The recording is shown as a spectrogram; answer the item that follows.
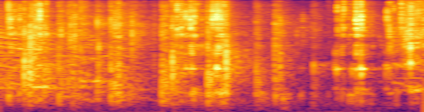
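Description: Light, irregular clicks and rattles of a drink tumbler being handled and lifted to drink from.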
